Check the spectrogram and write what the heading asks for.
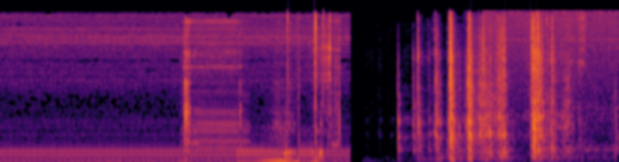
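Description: Title sound design: a steady electric hum with a few held tones swells briefly and cuts off suddenly about three and a half seconds in. After a short silence comes a run of sharp, glitchy clicks and crackles.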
